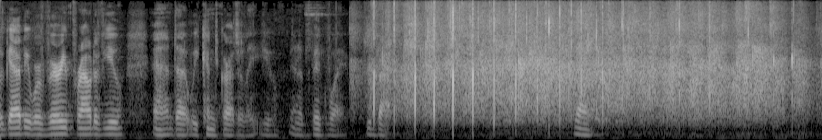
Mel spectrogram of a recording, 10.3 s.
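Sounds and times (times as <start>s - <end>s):
speech: 0.0s - 5.2s, 7.2s - 7.6s
clapping: 4.4s - 10.2s.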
